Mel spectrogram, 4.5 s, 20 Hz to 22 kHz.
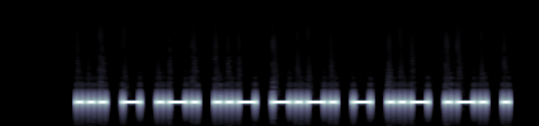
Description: Morse code, heard as a keyed tone, about 25 wpm, 700 Hz. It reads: STRUCTURE
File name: Nine Letter Words - 25wpm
